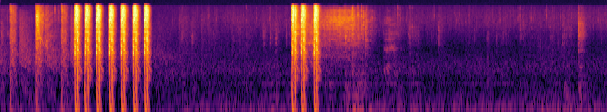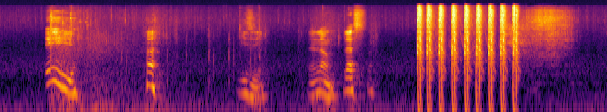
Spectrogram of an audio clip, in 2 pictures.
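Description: A pistol fires in rapid bursts of shots.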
